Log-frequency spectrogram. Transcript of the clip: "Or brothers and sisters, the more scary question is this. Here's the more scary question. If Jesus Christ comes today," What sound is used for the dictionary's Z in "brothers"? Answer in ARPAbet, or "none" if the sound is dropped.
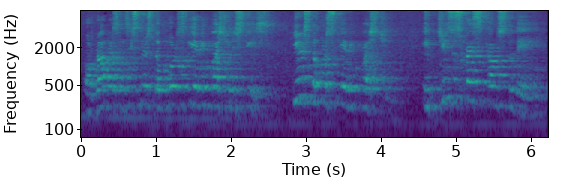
S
